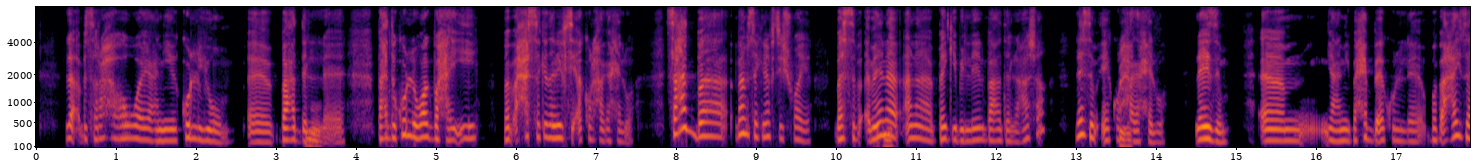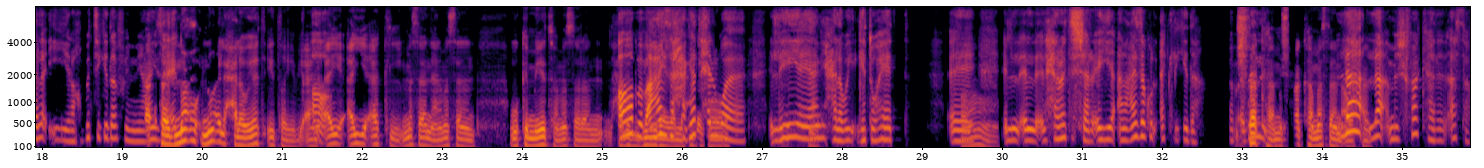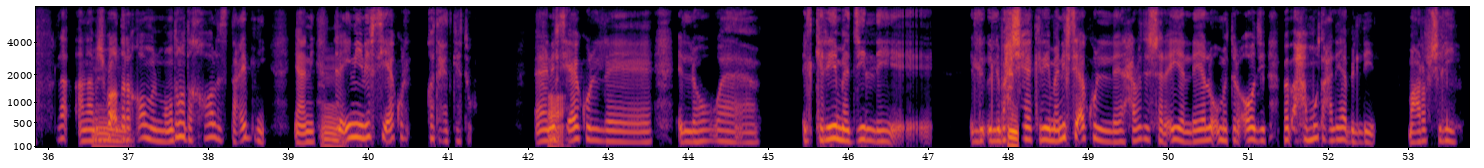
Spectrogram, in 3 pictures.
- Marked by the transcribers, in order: none
- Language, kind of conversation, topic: Arabic, advice, إزاي أتعامل مع رغبتي الشديدة في الحلويات بعد العشا وأنا مش بعرف أقاومها؟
